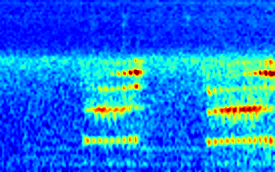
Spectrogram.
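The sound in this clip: A woodpecker gives two short, tonal calls separated by a brief pause, faint over a steady background hiss.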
